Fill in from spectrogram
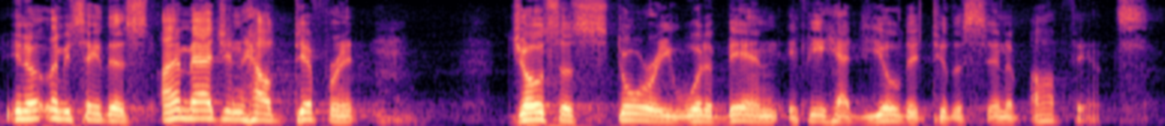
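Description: A middle-aged male pastor preaching a folksy sermon, swinging from quiet asides to shouting, recorded in a church. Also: medium pitch, moderate pace, vocal fry. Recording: long church reverb.

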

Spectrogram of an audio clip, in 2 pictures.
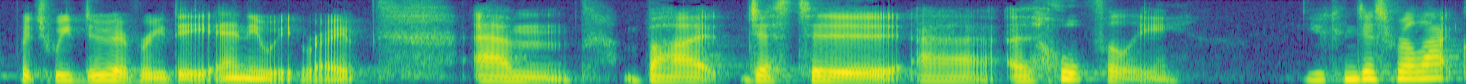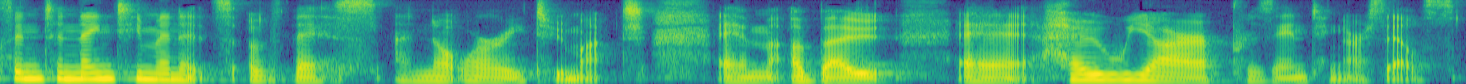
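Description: Chatty Scottish woman with a low voice. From Scotland. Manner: chatty, self-deprecating, lots of fillers. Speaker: workshop presenter. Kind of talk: casual workshop introduction. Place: large community hall, indoors. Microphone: handheld microphone.

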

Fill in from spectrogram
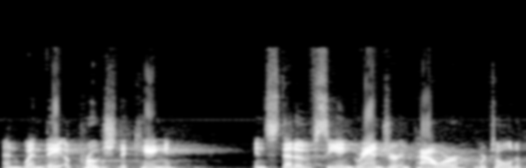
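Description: A young adult man, a priest, gives a measured, thoughtful sermon from a church pulpit, with dry little asides. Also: mid-range voice, steady tone, pushed and bright. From United States. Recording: long church reverb.

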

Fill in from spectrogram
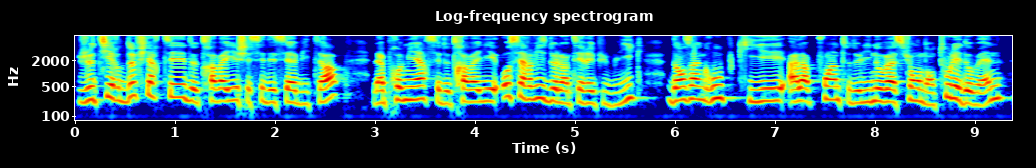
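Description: A woman's voice: on the high side, moderate pace, warm tone. A woman, an agency director speaking in a composed, articulate way in a corporate interview.

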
